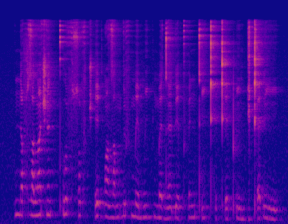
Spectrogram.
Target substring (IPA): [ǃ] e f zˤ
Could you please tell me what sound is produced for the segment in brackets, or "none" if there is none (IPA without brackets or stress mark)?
n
